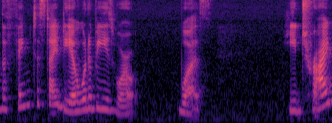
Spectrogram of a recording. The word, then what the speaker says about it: bezoar: Where would you look if I told you to find me a bezoar? A bezoar, I think is how they say it, actually.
